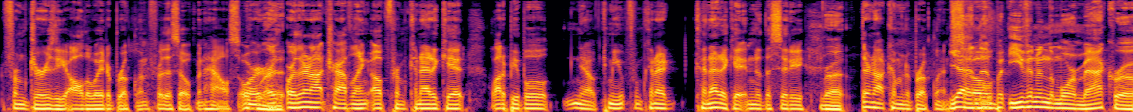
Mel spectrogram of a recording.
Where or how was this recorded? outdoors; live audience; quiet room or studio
quiet room or studio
